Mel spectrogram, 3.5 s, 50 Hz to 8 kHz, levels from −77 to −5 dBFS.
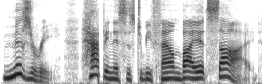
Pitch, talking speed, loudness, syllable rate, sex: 180 Hz, 135 wpm, -18 LUFS, 4.2 syllables/s, male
